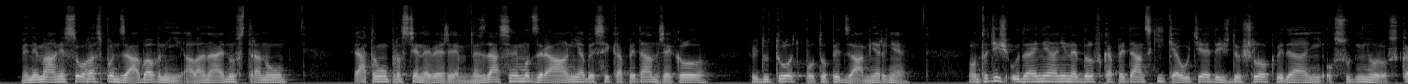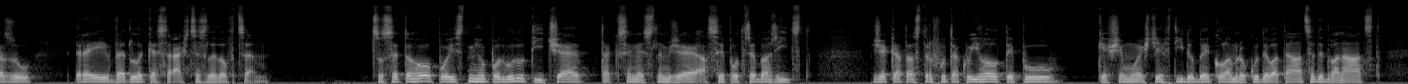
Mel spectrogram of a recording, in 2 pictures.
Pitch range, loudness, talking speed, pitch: 100-120 Hz, -26 LUFS, 155 wpm, 110 Hz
